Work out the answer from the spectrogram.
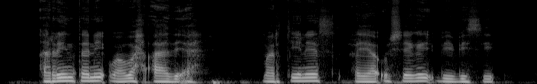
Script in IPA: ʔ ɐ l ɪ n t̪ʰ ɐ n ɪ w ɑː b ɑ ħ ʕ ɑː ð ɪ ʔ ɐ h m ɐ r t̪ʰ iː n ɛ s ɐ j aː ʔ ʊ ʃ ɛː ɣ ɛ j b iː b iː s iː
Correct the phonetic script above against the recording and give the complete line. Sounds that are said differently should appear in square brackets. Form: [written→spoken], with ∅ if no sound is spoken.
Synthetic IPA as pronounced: ʔ ɐ [l→r] ɪ n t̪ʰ ɐ n ɪ w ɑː [b→w] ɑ ħ ʕ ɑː ð ɪ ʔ ɐ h m ɐ r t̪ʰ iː n ɛ s ɐ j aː ʔ ʊ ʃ ɛː ɣ ɛ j b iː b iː s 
